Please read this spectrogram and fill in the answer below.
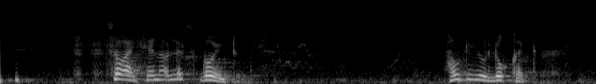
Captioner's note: laughs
